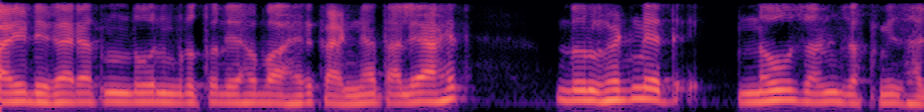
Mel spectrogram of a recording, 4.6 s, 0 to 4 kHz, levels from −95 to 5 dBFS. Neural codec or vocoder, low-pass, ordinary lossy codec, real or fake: codec, 16 kHz, 4 kbps, X-Codec, HuBERT features, trained on general audio; 3.6 kHz; none; fake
